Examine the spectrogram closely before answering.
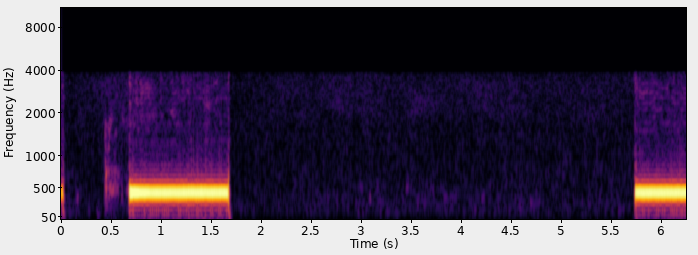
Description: Ringback tone (Europe, 425 Hz).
